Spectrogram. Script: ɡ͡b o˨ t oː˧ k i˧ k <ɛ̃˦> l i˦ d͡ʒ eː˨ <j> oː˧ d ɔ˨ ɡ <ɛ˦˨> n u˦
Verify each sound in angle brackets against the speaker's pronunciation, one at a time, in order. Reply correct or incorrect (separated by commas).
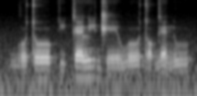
incorrect, incorrect, correct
